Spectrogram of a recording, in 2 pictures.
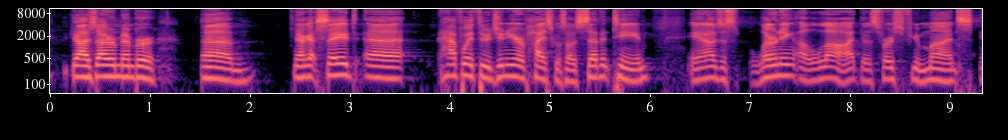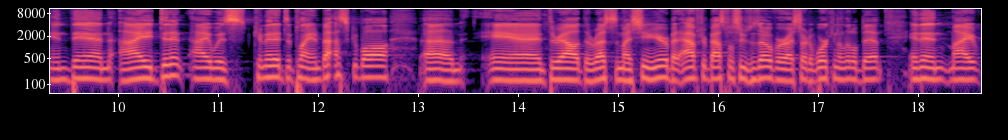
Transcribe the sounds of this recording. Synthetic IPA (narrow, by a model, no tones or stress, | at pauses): ɡ̥ɑʃaɪɹɨmɛ̃mbə˞ | ʌ̃m | noʊaɪɡɑtseɪvd̥ʌ | hæfweɪθɹʉd͡ʒʉ̃njɪɹʌv̥haɪskulˠsoʊaɪʌz̥sɛvɨ̃ntʰĩn | ʔɨ̃naɪwʌzd͡ʒʌstlɜ̃˞nɪ̃ŋəlɔt̪̚ðoʊz̥fɜ˞stfjʉmʌ̃nθsɨ̃nðɨ̃naɪdɪdⁿn̩taɪwʌz̥kʰɨmɪɾɨd̚tʰɨpʰl̥eɪɨ̃nbæskɨt̚b̥ɔlˠʔʌ | ɨ̃nθɹʉaʊt̪̚ðɨɹɛstʌvmaɪsĩnjɪɹbʌɾæftə˞bæskətblˠsʉwʌzoʊvə˞aɪstɑɹɾəd̚wɜ˞kɪ̃ŋəlɪɾl̩ˠbɪt̚ʔɨ̃nðɨ̃nmaɪ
